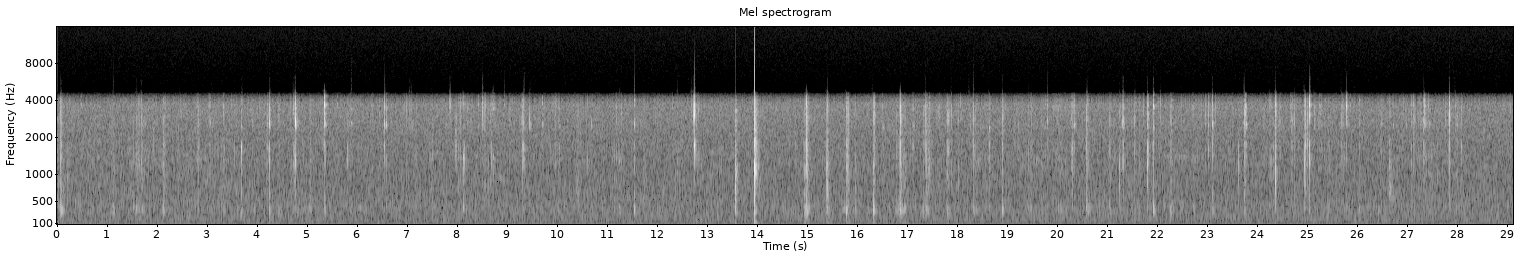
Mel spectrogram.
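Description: A crunchy candy bar being bitten and chewed: irregular sharp crunches, with the loudest bite about halfway through.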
